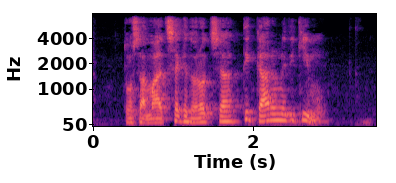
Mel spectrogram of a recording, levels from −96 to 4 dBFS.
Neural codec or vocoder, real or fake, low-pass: vocoder, 44.1 kHz, 128 mel bands every 512 samples, BigVGAN v2; fake; 7.2 kHz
